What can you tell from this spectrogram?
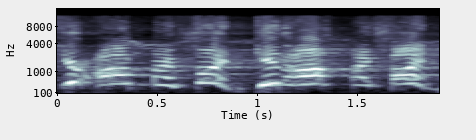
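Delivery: very high mock shouting; high-pitched hammed-up urgency; retold pained protest. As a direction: imitate a friend frantic to free a foot. Retells friend pushing car in pain.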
